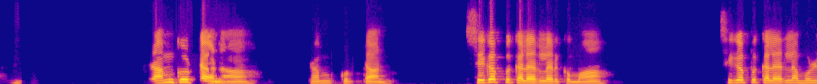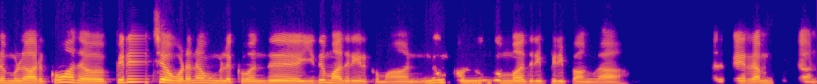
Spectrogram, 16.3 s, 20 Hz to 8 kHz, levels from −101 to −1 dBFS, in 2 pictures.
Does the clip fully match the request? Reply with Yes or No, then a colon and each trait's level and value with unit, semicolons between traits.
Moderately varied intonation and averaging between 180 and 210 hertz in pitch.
Yes: average, 3.8 semitones; medium, 185 Hz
